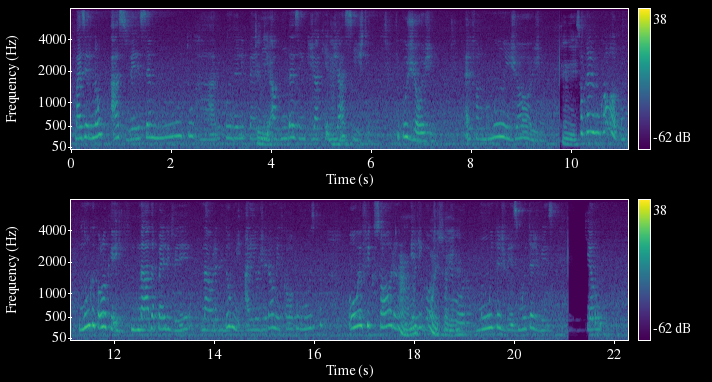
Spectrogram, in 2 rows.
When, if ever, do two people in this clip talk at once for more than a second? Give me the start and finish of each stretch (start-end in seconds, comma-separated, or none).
17.6-19.0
